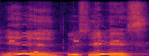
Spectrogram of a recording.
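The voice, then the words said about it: Imitates a character's voice. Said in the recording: “That was a good impression.”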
